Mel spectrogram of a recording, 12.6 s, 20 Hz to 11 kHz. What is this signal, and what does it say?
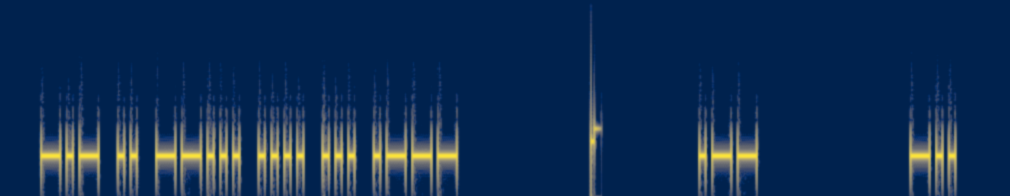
Morse code, heard as a keyed tone, about 15 wpm, spaced as for 10 wpm, 700 Hz. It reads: KI7HSJ WD
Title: USA Call Signs - 6 Characters - 8x Character Spacing - 15wpm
